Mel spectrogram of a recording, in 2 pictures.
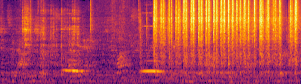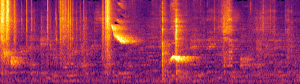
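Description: A pet bird giving a few short chirps and whistles, one falling from high to lower pitch and the loudest call about nine and a half seconds in. Around the middle comes a rapid run of light ticking clicks lasting about three seconds.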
